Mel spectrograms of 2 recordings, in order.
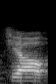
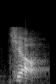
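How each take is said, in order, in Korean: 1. 음이 확 떨어지지 않아요. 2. 음이 확 떨어져요, 사성이에요. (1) "가르치다라고 할 동사만" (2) "그 외에는 전부 (사성으로)"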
